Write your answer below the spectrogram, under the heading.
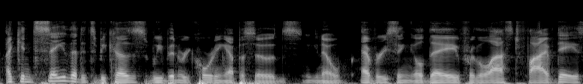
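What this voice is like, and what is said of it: Slightly scratchy voice. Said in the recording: “my voice sounds a little scratchy ... I'm a little scratchier than most”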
